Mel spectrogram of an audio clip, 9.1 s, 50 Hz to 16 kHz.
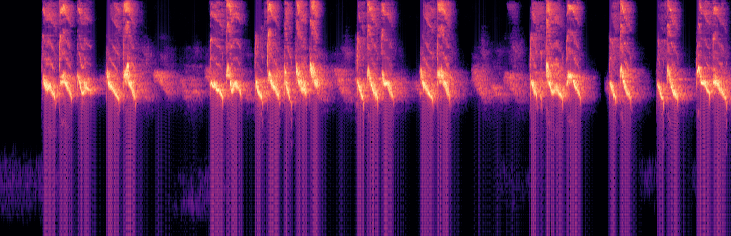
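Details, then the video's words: White-rumped shama, known locally as Puteh Raja, singing a "buka" (opening) song, recorded 29 August 2021; bright, rich, chattering high phrases in quick bursts, repeated about every second with brief pauses, in a quiet room. "Puteh Raja Sing Buka"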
